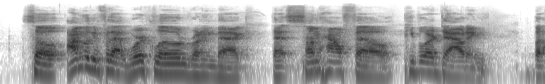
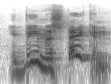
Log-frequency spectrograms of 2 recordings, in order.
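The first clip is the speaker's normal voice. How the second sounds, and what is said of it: Good Bane character voice. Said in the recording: “you do the Bane voice ... That's really good.”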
